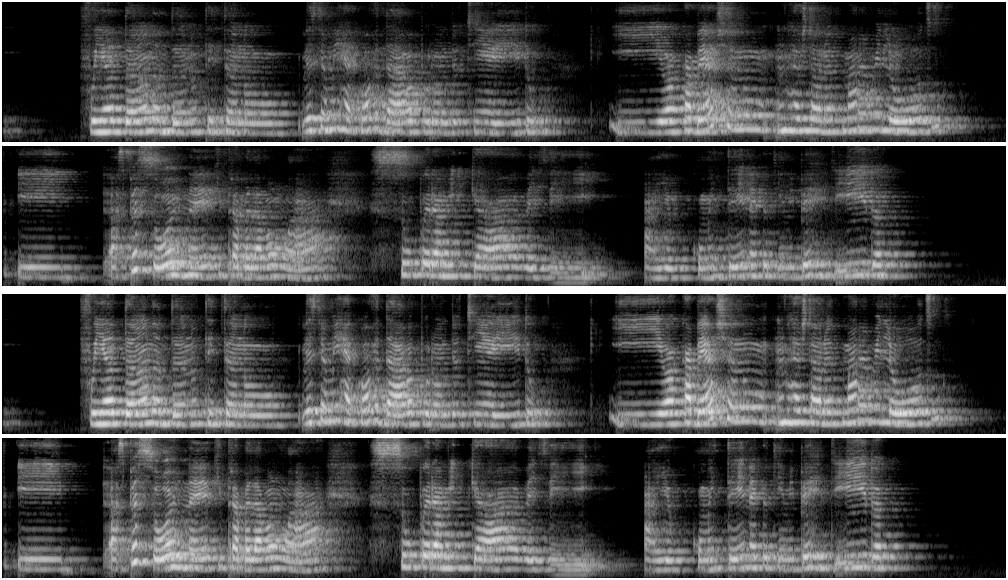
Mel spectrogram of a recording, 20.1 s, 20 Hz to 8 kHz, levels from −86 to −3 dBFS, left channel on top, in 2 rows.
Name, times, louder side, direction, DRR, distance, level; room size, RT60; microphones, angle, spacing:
voice 1, 0.8-5.4 6.1-9.4 10.2-10.7 11.0-15.9 16.5-18.9, right 2 dB, 40° right, 2 dB, 4.0 m, -24 dB
29.5 x 19.5 x 6.7 m, 0.80 s
head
